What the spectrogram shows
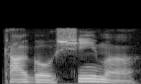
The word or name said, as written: Kagoshima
